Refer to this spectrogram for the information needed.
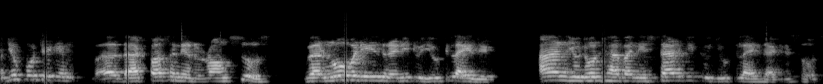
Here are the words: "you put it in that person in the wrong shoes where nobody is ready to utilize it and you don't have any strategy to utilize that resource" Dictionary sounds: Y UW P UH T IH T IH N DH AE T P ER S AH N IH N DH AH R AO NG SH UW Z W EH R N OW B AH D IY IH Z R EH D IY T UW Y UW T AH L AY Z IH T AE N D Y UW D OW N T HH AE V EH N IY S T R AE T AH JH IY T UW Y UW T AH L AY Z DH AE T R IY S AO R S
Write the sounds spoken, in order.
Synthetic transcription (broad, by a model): Y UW P UH T IH T IH N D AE T P ER S AH N IH N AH R AO NG S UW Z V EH R N OW B AH D IY IH Z R EH D IY T UW Y UW T AH L AY Z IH T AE N D Y UW D OW N T HH AE V EH N IY S T R AE T AH JH IY T UW Y UW T AH L AY Z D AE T R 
